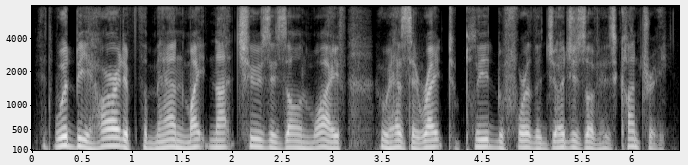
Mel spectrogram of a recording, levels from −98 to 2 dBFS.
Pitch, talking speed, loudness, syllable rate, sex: 130 Hz, 230 wpm, -19 LUFS, 5.3 syllables/s, male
